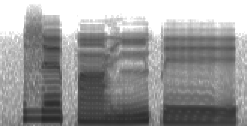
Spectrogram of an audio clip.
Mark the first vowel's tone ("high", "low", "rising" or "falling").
high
